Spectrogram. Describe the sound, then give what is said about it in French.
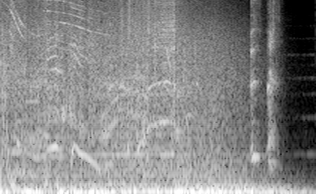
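A heavy door grinds and creaks along under a steady rumble, then slams shut with two loud thuds, followed by near silence. “oh non La porte est en train de se fermer”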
